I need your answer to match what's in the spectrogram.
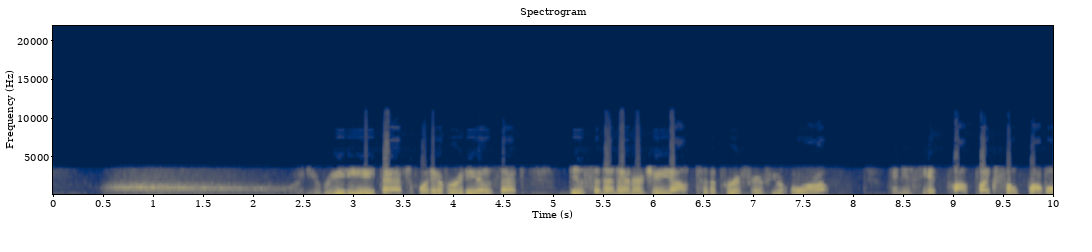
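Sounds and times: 
deep breath in: 0.5 - 2.4
speech: 2.5 - 7.8, 8.4 - 10.0.

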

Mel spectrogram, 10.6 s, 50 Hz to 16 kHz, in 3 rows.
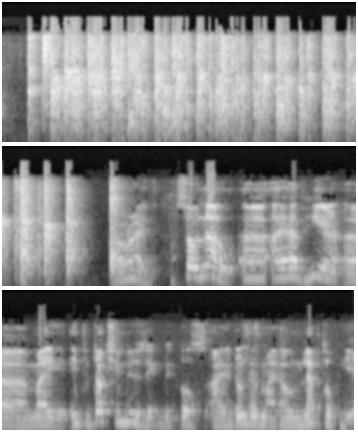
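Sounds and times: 
applause from a small group: 0.0 - 4.8
speech: 4.7 - 10.5.

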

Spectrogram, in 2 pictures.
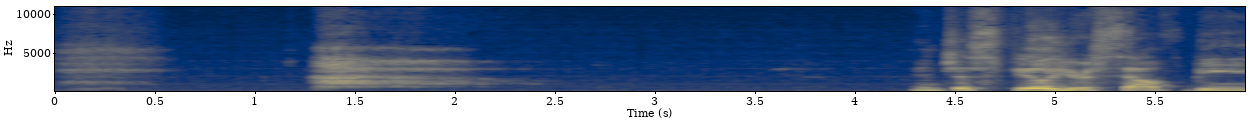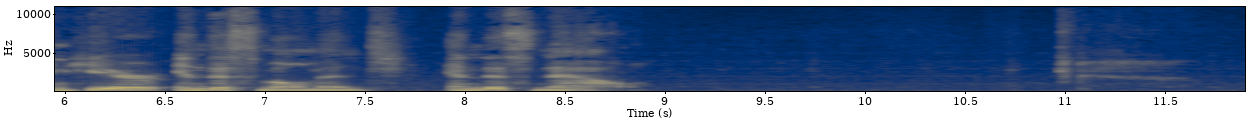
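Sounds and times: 
soft airy deep breaths during a guided meditation: 0.0 - 2.6, 11.0 - 11.8
speech: 4.3 - 8.8.

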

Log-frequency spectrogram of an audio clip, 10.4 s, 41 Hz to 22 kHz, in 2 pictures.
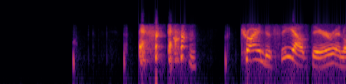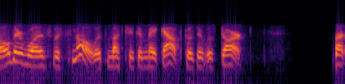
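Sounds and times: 
person coughing to clear the throat: 1.9 - 3.0
speech: 3.7 - 8.9, 10.2 - 10.3.

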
